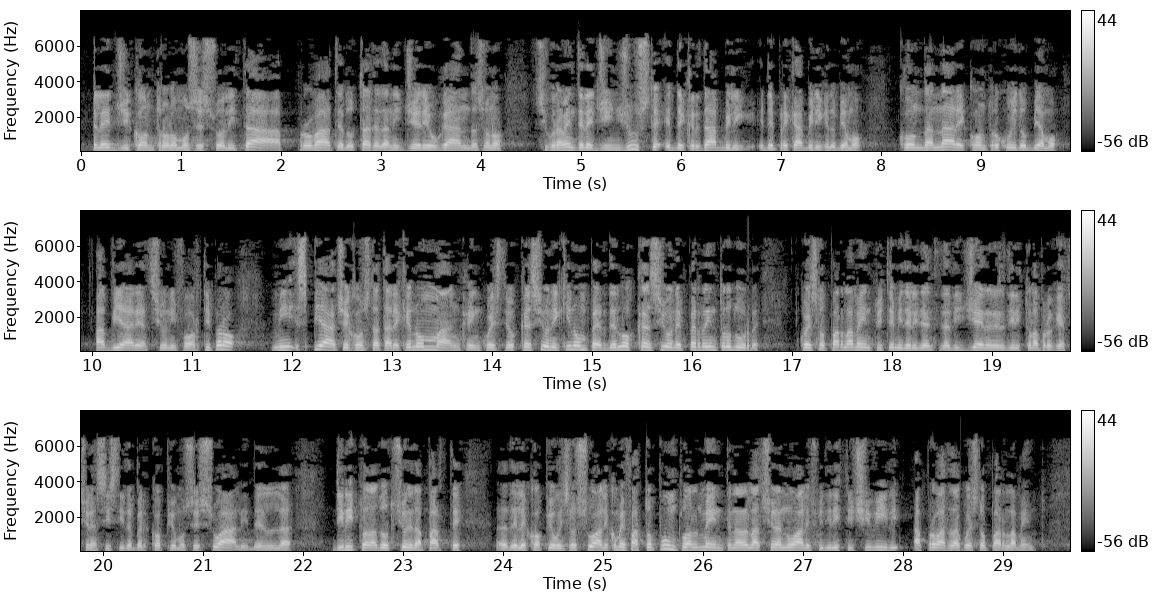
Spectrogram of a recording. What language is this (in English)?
Italian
